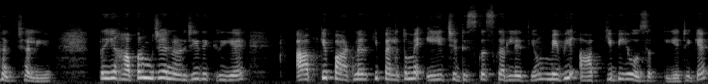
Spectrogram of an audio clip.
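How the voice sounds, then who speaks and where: A woman with a sore, hoarse throat giving a casual tarot reading, chatting with listeners and often checking in with them. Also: fairly high pitch. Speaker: tarot reader.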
